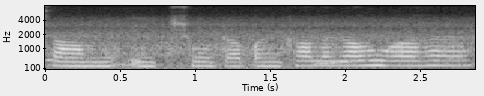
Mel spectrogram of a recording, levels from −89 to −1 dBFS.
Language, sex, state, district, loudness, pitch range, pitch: Hindi, female, Punjab, Kapurthala, -15 LUFS, 195-225 Hz, 215 Hz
